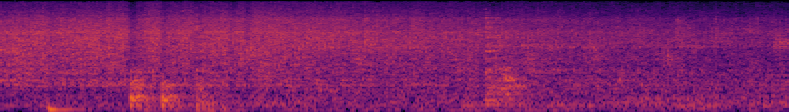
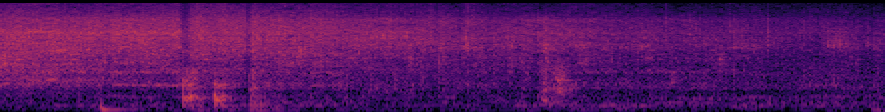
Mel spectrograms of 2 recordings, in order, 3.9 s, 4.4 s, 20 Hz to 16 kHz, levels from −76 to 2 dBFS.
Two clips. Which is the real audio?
first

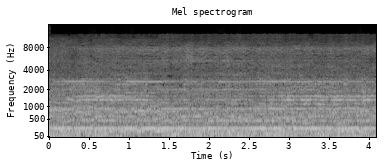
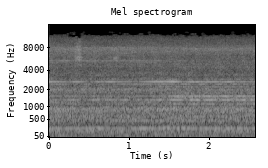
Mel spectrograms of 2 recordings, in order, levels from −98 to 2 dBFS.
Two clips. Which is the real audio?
second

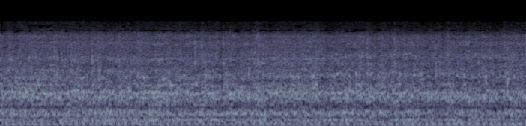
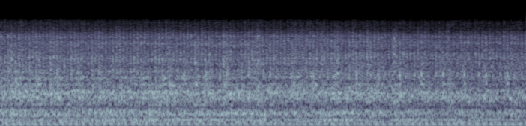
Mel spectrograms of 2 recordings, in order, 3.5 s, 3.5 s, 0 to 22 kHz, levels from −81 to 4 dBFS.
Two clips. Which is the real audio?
second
